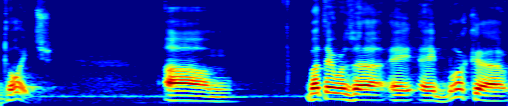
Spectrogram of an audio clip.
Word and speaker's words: Deutsch: Dutch, and of course that's just a mispronunciation of Deutsch.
